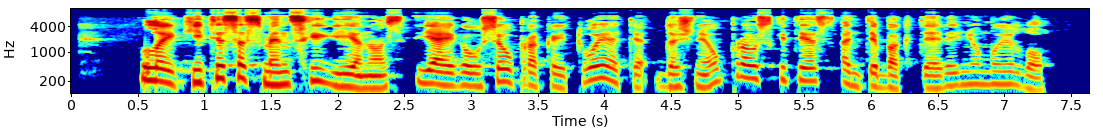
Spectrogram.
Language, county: Lithuanian, Marijampolė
